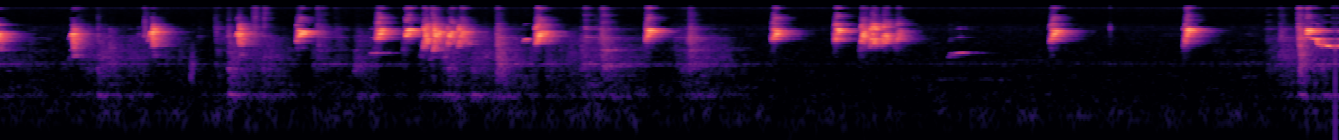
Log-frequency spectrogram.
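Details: Steady 'mapan' singing from a long-tailed shrike with plenty of song material: a long run of loud, high, scratchy notes and chirps, each about half a second apart, briefly easing off before resuming strongly.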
